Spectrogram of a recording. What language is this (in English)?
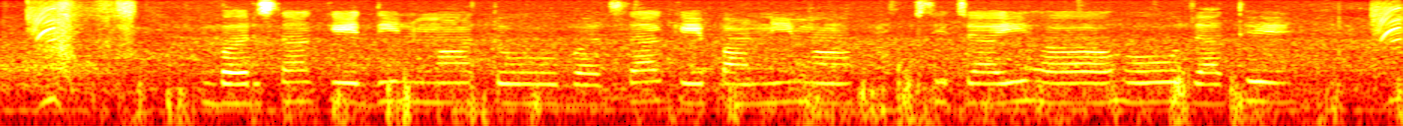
Chhattisgarhi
